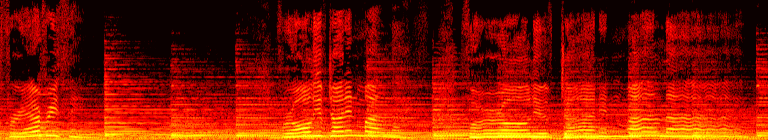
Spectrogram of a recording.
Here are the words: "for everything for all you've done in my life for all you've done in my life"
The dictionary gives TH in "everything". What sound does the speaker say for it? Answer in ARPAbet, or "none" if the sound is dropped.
TH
